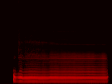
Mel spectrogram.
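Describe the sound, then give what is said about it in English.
A person vocally imitates a starship warp core hum: one steady, low, buzzing drone held for about two seconds, fairly loud, then cut off abruptly. “Can you do your best warp core noise for me?”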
